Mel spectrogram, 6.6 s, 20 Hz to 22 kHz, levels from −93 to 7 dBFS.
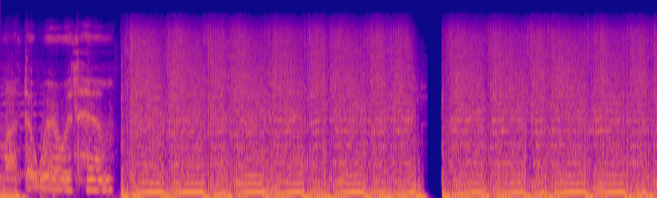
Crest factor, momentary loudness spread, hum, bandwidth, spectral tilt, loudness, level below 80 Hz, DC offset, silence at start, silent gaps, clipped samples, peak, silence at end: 14 dB; 2 LU; none; 15.5 kHz; -5 dB/octave; -26 LUFS; -32 dBFS; under 0.1%; 0 s; none; under 0.1%; -12 dBFS; 0 s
